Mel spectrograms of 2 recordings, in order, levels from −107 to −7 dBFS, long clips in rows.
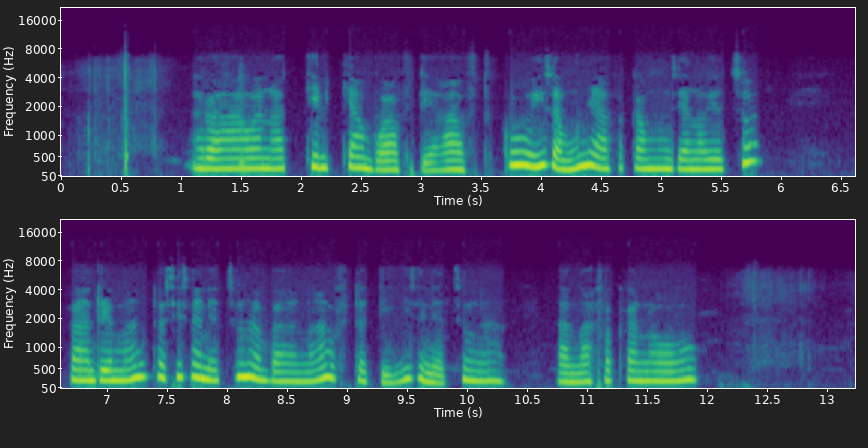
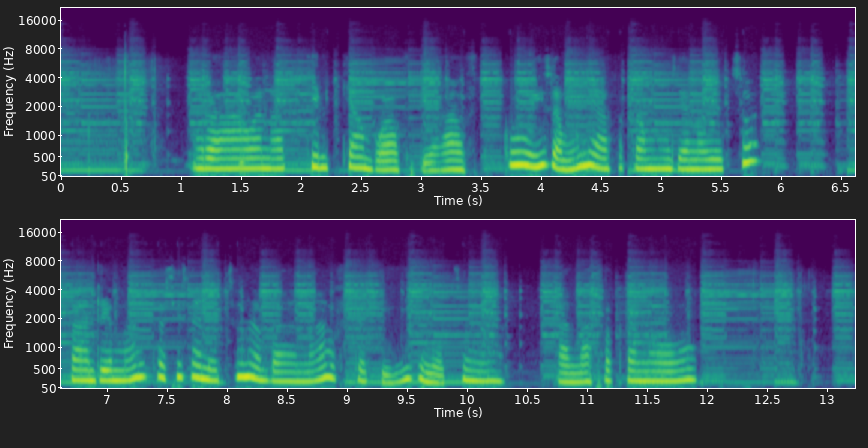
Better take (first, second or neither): first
